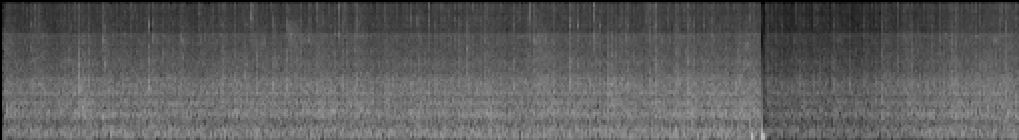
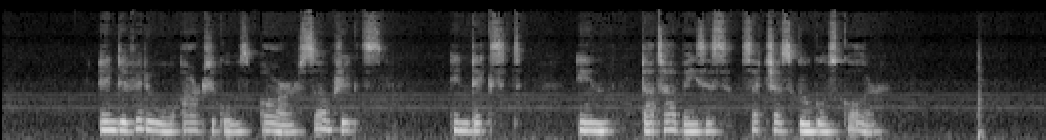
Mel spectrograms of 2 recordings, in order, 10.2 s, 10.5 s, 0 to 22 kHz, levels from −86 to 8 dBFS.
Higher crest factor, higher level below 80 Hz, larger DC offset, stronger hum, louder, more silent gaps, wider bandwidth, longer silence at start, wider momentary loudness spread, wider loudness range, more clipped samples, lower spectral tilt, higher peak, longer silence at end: first, 26 dB vs 18 dB; about the same, -48 dBFS vs -52 dBFS; neither; neither; second, -30 LUFS vs -20 LUFS; neither; first, over 20 kHz vs 16.5 kHz; second, 0.05 s vs 1 s; second, 6 LU vs 12 LU; about the same, 2 LU vs 4 LU; neither; second, -3 dB/octave vs -4.5 dB/octave; about the same, -6 dBFS vs -4 dBFS; second, 0 s vs 0.6 s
